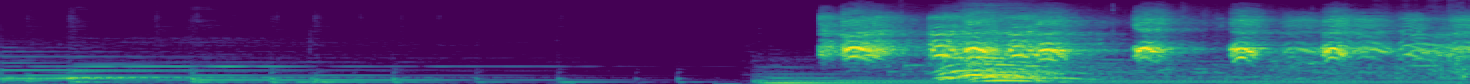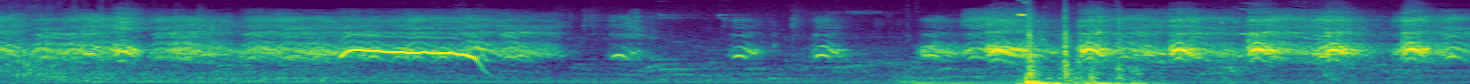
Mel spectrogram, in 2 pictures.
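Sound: crows cawing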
